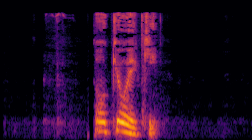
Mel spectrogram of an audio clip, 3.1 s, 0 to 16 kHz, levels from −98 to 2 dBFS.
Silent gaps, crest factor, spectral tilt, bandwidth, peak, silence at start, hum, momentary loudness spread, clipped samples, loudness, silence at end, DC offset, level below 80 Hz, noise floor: none; 18 dB; -4.5 dB/octave; 11.5 kHz; -8 dBFS; 1.2 s; none; 12 LU; under 0.1%; -21 LUFS; 1.2 s; under 0.1%; -68 dBFS; -78 dBFS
